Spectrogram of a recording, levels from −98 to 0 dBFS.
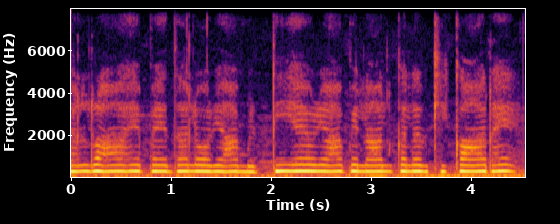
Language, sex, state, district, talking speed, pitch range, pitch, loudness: Hindi, female, Himachal Pradesh, Shimla, 210 wpm, 285-295 Hz, 290 Hz, -12 LUFS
